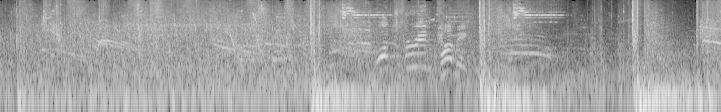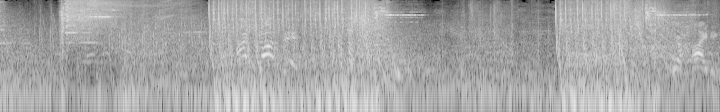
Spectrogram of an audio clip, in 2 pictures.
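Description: Blaster shots zap in rapid bursts.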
